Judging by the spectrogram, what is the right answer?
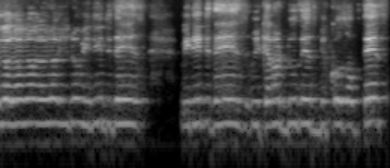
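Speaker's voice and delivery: Kenyan expert impression. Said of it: "Kenyan expert talking. That's how they talk".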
